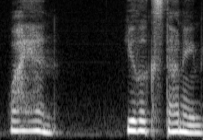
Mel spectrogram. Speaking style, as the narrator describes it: he whispered

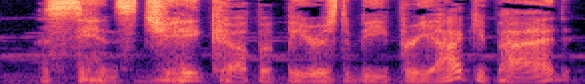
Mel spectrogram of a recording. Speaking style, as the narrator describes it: Creole said with a chuckle

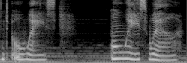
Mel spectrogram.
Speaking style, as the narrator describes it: sobbed Diana

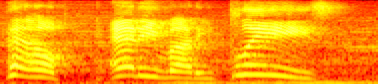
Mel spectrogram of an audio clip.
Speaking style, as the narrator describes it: I screamed

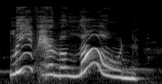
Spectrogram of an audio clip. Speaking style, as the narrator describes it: Clara shouted at the wicked mice

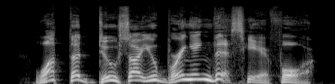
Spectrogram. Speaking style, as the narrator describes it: said sharply

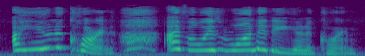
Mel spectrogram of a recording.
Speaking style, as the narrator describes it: She gasps

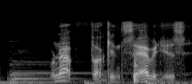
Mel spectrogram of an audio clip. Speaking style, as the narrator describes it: said Alicia

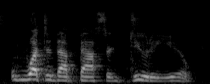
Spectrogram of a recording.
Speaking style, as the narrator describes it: She growls in her face

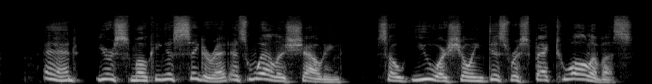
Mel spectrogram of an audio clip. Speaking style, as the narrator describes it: cried Raskolnikov

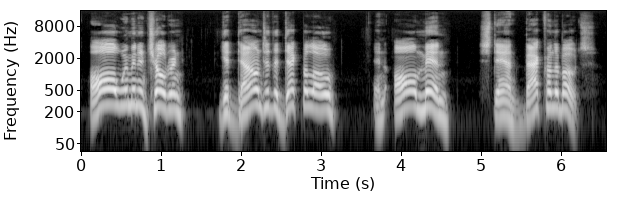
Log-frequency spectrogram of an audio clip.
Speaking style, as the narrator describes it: an officer came along from the first-class deck and shouted above the noise of escaping steam

